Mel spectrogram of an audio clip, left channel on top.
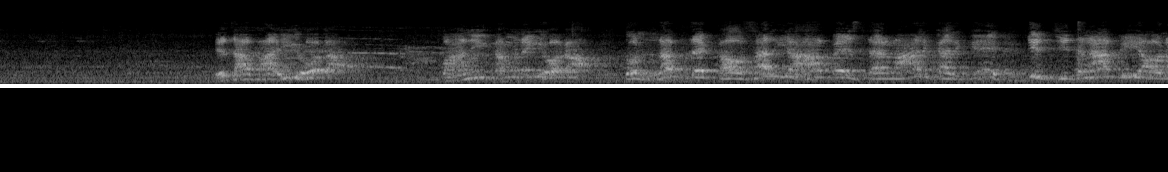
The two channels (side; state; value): right; silent; 55 dB below the other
